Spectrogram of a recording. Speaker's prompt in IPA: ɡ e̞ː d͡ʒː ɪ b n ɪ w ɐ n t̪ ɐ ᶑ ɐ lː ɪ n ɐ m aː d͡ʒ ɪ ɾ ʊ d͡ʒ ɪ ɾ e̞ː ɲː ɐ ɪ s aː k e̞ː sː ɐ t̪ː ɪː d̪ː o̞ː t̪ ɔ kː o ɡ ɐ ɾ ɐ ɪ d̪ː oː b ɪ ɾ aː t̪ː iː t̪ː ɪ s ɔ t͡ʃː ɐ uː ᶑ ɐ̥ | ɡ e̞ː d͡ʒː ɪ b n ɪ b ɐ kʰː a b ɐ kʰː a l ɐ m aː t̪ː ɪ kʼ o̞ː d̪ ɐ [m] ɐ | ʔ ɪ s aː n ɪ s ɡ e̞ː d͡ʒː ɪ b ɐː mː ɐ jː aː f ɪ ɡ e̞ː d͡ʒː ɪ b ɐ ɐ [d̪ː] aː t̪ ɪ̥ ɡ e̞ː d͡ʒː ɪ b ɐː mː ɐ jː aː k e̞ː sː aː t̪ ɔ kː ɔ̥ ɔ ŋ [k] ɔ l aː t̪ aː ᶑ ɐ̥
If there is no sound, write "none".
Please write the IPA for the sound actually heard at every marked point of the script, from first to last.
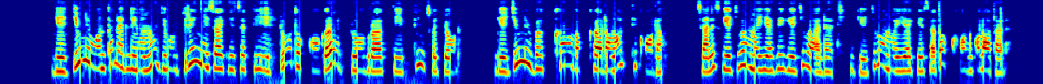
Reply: m, d̪, kʼ

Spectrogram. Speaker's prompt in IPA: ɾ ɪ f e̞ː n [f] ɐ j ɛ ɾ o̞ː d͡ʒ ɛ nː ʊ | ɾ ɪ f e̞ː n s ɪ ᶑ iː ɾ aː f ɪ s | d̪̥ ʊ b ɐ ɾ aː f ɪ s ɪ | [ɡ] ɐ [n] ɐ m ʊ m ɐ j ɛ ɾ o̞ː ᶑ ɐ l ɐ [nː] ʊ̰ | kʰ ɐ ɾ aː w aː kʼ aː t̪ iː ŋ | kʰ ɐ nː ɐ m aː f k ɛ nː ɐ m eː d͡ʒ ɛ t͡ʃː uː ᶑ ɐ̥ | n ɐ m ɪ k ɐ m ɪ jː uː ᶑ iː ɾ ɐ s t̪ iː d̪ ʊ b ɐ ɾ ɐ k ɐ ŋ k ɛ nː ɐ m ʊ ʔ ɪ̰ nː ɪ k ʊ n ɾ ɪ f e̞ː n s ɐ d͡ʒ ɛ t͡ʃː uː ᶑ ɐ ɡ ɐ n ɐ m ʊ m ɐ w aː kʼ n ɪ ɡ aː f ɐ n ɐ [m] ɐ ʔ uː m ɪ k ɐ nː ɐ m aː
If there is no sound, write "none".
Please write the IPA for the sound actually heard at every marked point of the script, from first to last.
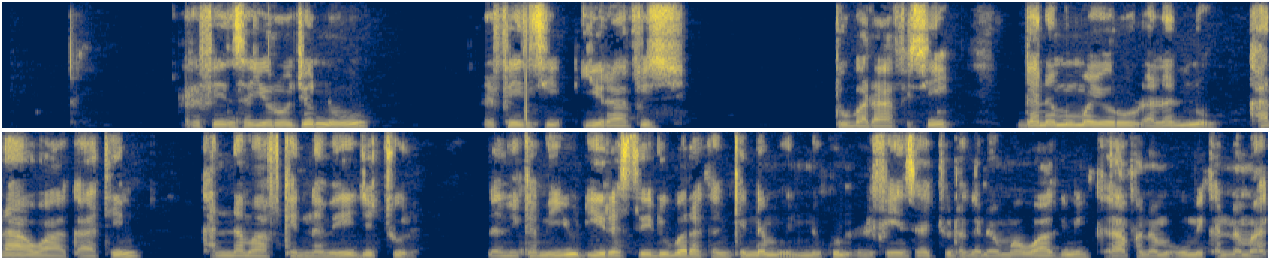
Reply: s, ɡ, n, nː, m

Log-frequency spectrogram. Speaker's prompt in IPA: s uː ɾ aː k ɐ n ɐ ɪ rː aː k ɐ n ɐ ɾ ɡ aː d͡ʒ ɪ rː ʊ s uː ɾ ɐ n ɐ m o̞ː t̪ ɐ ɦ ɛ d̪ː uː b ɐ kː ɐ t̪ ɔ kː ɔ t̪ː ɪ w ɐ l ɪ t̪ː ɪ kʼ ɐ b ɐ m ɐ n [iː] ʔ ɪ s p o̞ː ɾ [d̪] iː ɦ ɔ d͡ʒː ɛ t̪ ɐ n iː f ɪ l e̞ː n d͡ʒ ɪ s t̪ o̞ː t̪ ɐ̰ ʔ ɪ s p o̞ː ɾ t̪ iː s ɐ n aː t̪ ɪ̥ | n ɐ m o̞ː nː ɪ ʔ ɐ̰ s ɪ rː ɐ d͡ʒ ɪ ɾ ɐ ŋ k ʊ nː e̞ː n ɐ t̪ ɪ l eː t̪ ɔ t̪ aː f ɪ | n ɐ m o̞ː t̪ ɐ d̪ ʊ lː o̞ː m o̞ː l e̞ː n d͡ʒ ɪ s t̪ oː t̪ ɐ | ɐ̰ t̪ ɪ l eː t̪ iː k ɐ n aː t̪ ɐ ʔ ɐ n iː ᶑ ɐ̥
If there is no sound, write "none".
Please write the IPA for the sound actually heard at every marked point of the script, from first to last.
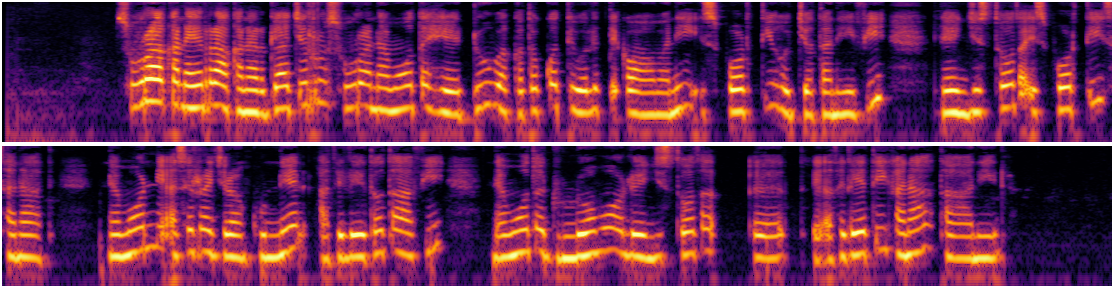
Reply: iː, t̪

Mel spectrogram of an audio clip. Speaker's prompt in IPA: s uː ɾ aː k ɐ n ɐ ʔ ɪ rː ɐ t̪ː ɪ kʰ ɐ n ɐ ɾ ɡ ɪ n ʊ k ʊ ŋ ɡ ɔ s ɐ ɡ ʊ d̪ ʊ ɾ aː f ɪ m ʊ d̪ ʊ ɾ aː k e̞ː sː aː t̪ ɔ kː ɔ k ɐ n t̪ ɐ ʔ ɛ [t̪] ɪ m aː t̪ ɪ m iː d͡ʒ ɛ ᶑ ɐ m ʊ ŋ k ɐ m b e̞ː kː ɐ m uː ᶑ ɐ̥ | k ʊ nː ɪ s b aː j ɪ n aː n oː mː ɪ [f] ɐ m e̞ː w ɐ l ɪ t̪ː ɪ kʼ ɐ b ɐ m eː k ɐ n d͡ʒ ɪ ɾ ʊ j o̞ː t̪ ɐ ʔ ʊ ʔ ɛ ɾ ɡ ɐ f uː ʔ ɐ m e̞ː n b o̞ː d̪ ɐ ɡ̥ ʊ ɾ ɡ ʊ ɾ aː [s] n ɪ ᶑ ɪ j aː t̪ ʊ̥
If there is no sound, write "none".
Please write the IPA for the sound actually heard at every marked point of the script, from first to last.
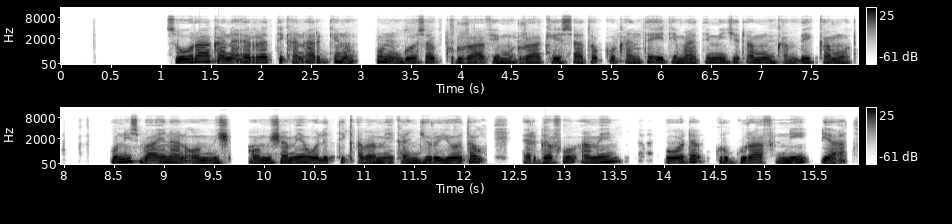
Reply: t̪, ʃ, f

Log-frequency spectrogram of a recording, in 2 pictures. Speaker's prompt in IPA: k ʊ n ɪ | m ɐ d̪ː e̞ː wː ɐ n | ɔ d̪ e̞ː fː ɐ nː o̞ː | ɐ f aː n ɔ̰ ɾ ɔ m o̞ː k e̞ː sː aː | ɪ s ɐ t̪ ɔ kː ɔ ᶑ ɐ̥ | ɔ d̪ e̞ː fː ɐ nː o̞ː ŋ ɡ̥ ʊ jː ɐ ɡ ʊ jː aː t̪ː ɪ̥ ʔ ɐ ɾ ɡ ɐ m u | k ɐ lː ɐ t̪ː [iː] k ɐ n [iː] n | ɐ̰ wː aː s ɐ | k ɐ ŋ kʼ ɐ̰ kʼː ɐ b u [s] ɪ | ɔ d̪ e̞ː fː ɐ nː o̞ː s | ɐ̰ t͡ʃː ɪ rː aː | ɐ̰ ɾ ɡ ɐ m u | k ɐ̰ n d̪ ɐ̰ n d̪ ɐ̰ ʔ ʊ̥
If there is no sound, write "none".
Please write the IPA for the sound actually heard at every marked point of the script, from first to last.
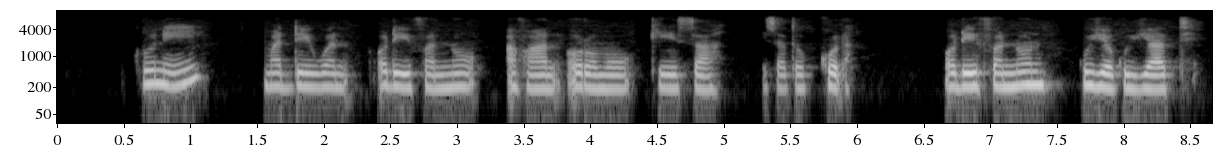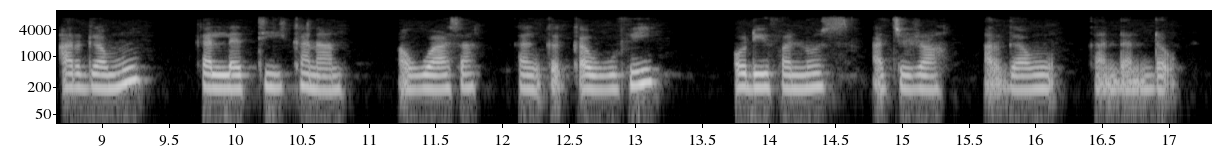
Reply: iː, aː, f

